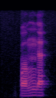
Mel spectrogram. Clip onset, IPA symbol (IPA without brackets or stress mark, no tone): k͡p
